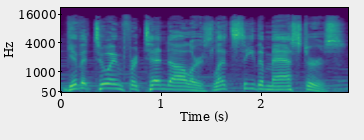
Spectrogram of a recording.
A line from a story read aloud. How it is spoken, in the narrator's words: someone shouted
